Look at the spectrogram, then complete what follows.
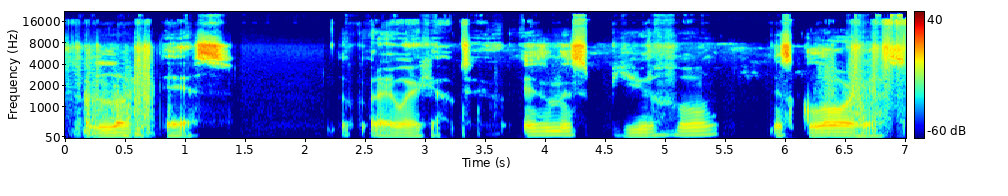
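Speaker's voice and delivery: groggy just-woke-up voice. Just woke up in the woods, showing the morning to viewers, groggy. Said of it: "so I sound super groggy".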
